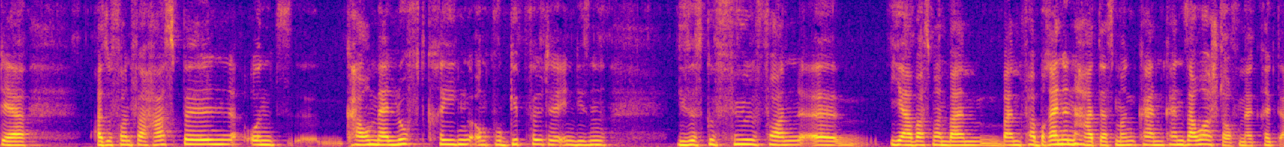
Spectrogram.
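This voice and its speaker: A woman's voice: medium pitch, mellow. Female director as interview guest, mid-range voice, reflective, feeling her way through each thought.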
